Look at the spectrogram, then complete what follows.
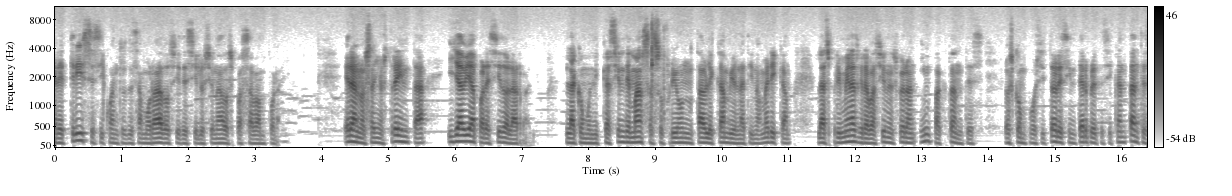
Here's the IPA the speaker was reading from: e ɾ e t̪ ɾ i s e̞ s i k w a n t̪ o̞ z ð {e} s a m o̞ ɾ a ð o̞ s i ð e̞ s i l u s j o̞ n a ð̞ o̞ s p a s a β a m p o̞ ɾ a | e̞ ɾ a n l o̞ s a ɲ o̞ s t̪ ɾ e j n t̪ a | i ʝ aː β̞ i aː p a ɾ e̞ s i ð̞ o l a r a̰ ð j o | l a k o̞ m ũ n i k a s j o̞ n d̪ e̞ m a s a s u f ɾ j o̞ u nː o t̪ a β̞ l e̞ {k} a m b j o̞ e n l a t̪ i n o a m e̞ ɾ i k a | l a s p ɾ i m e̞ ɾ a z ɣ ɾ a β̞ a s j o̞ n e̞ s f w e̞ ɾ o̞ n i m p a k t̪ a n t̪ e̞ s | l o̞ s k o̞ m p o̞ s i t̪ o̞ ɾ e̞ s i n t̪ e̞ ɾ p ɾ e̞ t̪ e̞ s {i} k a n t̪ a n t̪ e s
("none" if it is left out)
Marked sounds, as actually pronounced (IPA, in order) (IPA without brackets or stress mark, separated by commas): e, k, i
